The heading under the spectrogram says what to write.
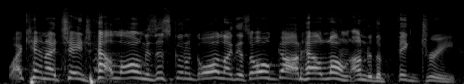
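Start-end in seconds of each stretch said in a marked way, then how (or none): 0.1-3.5 higher-pitched, urgent retold plea; crying out to God. Augustine praying under the fig tree, crying out to God. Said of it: "Augustine crying out to God".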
